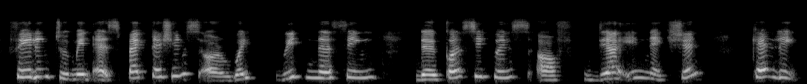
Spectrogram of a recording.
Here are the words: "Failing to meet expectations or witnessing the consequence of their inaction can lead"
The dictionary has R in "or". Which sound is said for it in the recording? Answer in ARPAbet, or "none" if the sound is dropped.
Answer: W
